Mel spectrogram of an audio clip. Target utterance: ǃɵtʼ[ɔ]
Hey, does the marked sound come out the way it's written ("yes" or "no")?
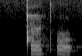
no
